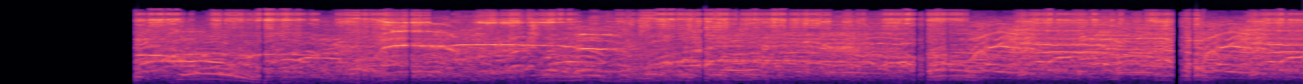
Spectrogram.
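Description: A crowd of men and women cheer and talk excitedly all around.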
